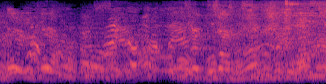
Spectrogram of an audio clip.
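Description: Speech only: several voices talking over one another in an agitated exchange.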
